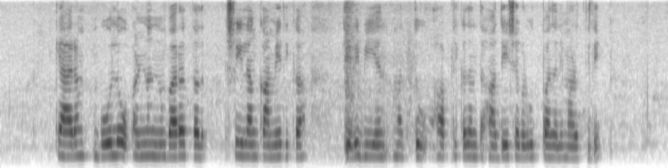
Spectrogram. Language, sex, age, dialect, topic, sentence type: Kannada, female, 41-45, Mysore Kannada, agriculture, statement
